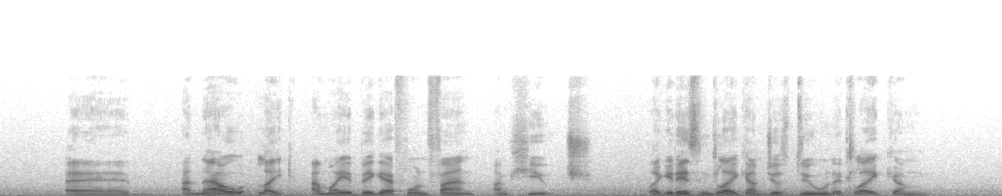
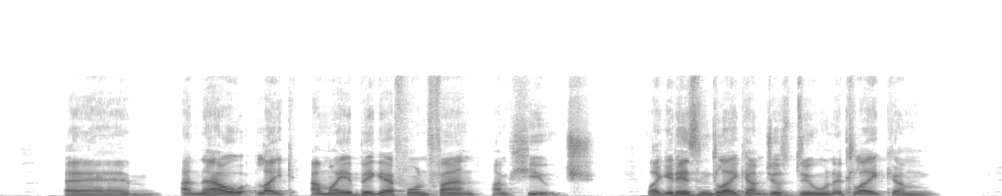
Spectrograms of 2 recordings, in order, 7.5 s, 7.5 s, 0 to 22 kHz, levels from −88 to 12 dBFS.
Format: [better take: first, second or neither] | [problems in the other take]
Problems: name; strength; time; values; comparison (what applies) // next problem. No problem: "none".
second | wind noise on the microphone; occasional gusts; 15 dB below the speech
